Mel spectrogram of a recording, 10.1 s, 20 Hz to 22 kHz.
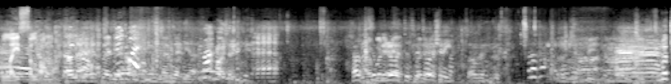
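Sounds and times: sheep bleating: 3.6 - 4.3, 8.2 - 10.0.

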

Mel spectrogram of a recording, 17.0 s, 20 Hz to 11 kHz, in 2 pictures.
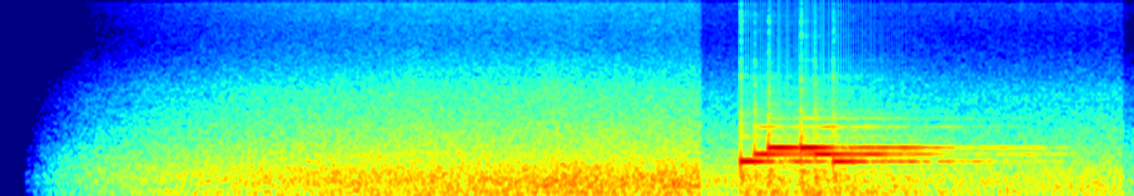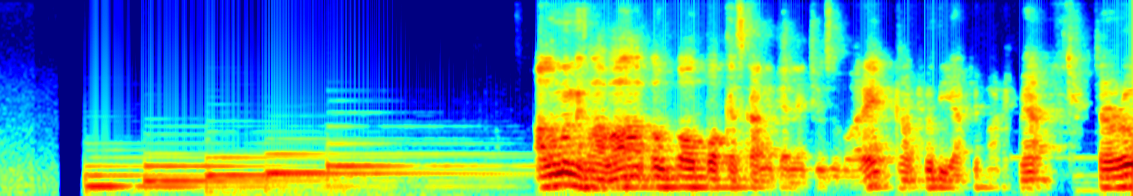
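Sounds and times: bright chime notes: 5.6 - 8.0.

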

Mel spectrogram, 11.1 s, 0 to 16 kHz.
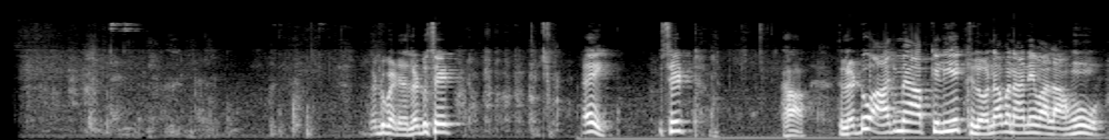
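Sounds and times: dog rolling on stone floor: 0.3 - 3.8, 7.0 - 7.8.

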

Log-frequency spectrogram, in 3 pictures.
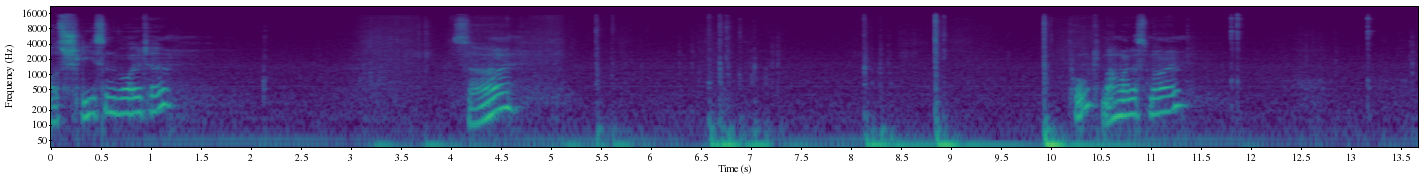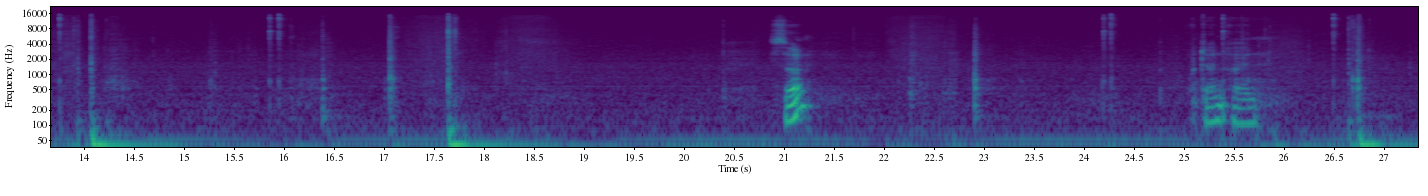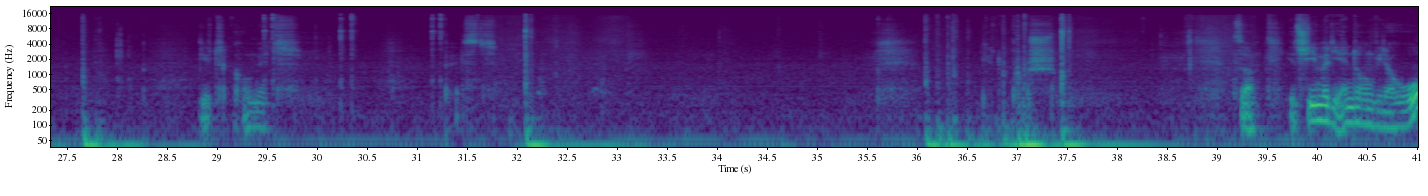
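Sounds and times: low steady hum: 0.0 - 41.0
keyboard key presses: 6.5 - 7.3
computer keyboard typing: 6.5 - 7.4, 8.1 - 9.2, 13.2 - 14.4, 15.8 - 16.2, 26.5 - 27.0, 36.1 - 37.7.

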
